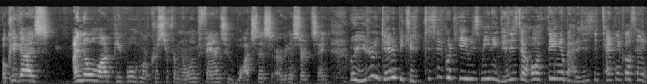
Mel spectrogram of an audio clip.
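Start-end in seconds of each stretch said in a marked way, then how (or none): 5.2-9.7 very high, whiny, complaining fanboy voice. Imitating Christopher Nolan fans who watch this, in a mock-whiny fan voice. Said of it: "I know you don't sound like whiny people, but I'm doing that voice".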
